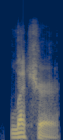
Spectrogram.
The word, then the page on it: lecher: American English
